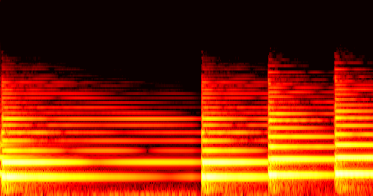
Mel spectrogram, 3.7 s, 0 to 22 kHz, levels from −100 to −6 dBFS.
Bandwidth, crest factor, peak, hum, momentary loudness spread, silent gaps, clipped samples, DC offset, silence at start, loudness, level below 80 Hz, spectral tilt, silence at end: 6.2 kHz; 14 dB; -4 dBFS; none; 20 LU; none; under 0.1%; under 0.1%; 0 s; -18 LUFS; -56 dBFS; -8 dB/octave; 0 s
